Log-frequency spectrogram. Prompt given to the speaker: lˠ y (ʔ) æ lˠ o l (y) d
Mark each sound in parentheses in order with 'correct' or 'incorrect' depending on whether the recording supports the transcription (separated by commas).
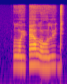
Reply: correct, correct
